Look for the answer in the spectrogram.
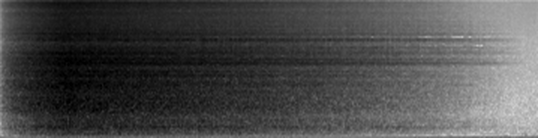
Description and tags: A soft, layered Sound that sounds like the release of air or gas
